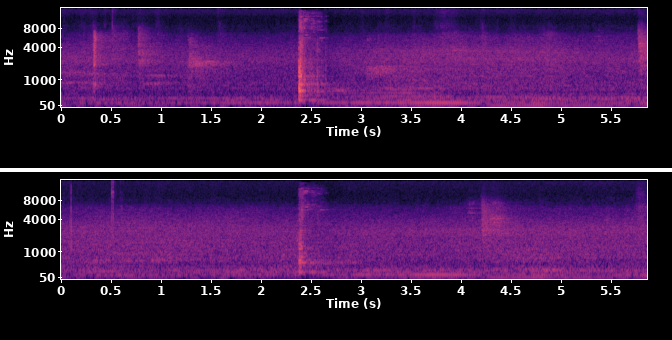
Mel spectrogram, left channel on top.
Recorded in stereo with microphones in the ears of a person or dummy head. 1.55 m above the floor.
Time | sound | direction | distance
2.4 | keys jangling | 30° left (ahead or behind) | 0.6 m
